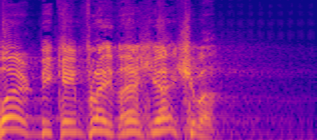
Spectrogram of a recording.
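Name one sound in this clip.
A man speaks calmly and close into a headset microphone.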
